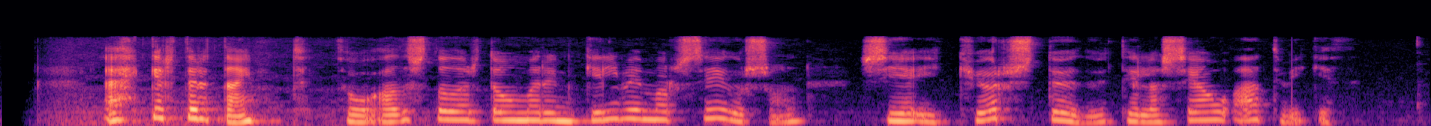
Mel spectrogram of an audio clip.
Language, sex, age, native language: Icelandic, female, 40-49, Icelandic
